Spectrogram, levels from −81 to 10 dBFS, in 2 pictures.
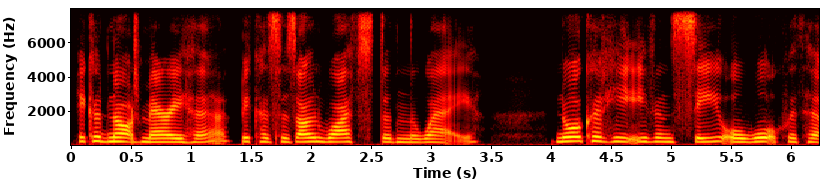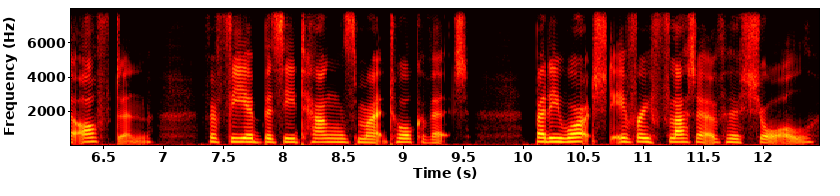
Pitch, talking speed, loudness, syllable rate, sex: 215 Hz, 190 wpm, -19 LUFS, 4.7 syllables/s, female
